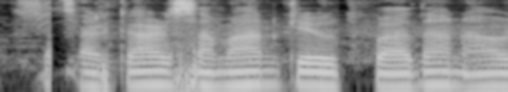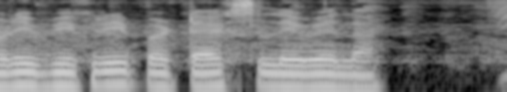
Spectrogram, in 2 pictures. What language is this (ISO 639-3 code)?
bho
